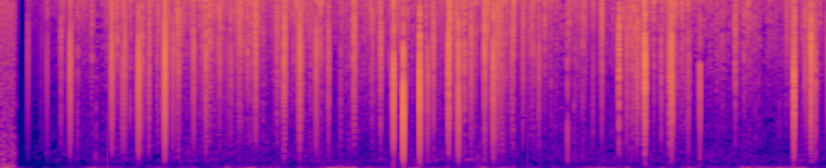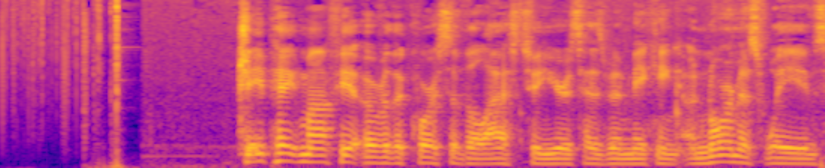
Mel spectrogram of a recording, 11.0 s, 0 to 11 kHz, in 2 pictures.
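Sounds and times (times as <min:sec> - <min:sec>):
light hiss: 0:00.0 - 0:07.2
vinyl record crackles and pops: 0:00.0 - 0:11.0.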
